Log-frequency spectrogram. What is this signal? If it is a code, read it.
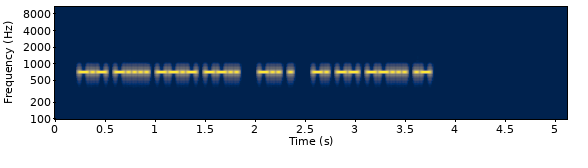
Morse code, heard as a keyed tone, about 40 wpm, 700 Hz. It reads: K6QZ DE NM7A
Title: USA Callsign DE Callsign - 4 Characters - 40wpm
